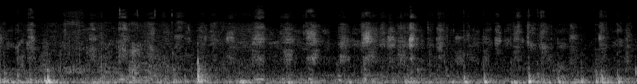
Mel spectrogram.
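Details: Five pug puppy siblings born April 17, nearly ready for new homes, make low snuffling, snorting grunts in uneven bursts, with louder snorts at intervals and faint rustling indoors.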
